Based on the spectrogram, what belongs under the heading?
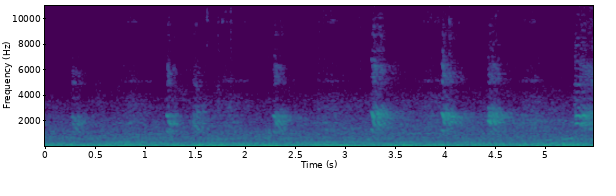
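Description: A bird giving short, harsh calls that fall in pitch, over and over about every half second to second, over a low steady background rumble.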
